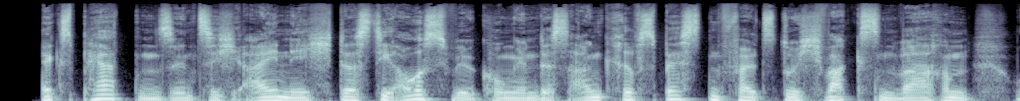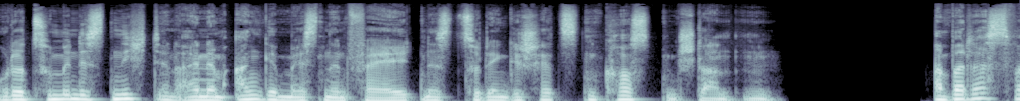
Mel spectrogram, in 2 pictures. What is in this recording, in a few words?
VO Doku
